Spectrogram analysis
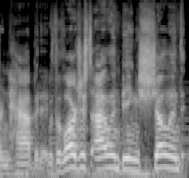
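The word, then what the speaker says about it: Sjælland: the largest island being showand not zealand which is not to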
